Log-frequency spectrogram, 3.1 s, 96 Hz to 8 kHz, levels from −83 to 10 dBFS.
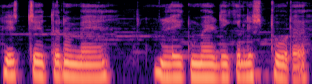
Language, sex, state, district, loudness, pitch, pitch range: Hindi, male, Uttar Pradesh, Saharanpur, -13 LUFS, 145 Hz, 140-155 Hz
